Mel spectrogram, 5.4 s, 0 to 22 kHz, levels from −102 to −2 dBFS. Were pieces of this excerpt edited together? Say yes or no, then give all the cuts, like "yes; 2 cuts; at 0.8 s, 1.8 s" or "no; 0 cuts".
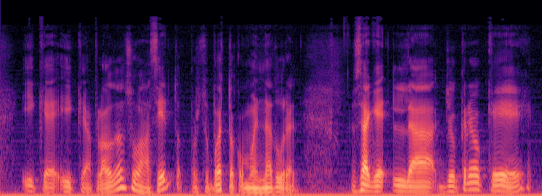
no; 0 cuts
